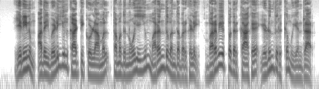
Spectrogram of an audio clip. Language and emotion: Tamil, neutral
